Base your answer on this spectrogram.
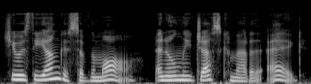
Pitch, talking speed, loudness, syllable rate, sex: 190 Hz, 290 wpm, -17 LUFS, 6.1 syllables/s, female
